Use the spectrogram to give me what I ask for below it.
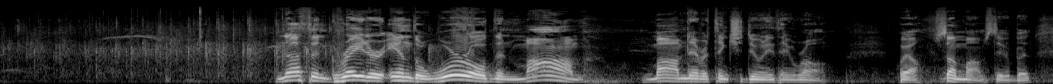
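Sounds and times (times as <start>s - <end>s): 
audience applause for mothers on Mother's Day: 0.0s - 4.4s
speech: 2.8s - 8.3s, 9.0s - 10.5s.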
